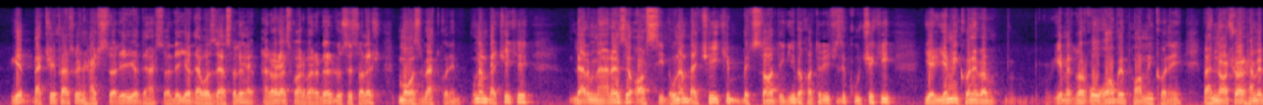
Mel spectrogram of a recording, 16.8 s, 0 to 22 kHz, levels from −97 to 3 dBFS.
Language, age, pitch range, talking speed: Persian, 60-79, 90-115 Hz, 175 wpm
